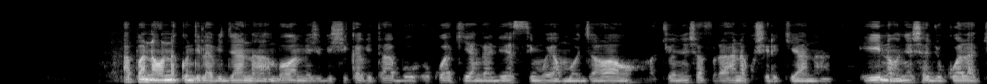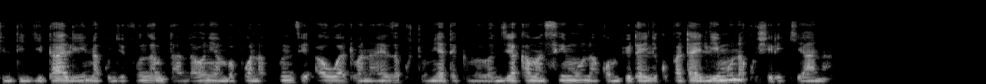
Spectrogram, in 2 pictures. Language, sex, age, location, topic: Swahili, male, 18-24, Nairobi, education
